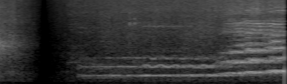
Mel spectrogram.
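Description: A choir sings softly in a large, echoing hall.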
